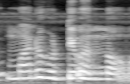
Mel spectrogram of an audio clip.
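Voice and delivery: soft, tender mother's greeting; loving mother. A narrator's reading. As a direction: gently call your son home. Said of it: "തുരുതുരെ ചുംബിച്ചു".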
